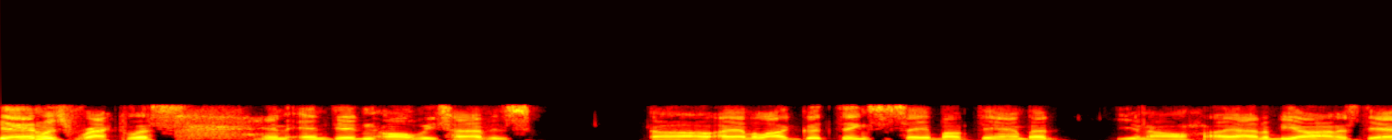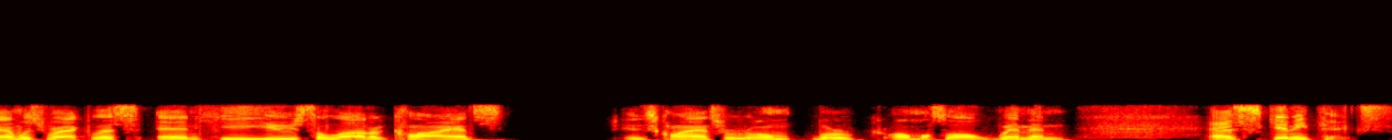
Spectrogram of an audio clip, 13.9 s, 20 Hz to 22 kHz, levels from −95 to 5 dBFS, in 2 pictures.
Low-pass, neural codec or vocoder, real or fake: 5.4 kHz; vocoder, 44.1 kHz, 80 mel bands, Vocos; fake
